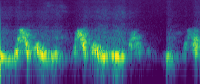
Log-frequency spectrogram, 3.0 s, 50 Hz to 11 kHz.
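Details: Rhythmic pulsing whooshes from Doppler probe over the radial artery at the wrist, angle 60°, peak systolic velocity 62 cm/s, preoperative upper-limb mapping for hemodialysis arteriovenous fistula; normal radial artery Doppler flow signal.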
